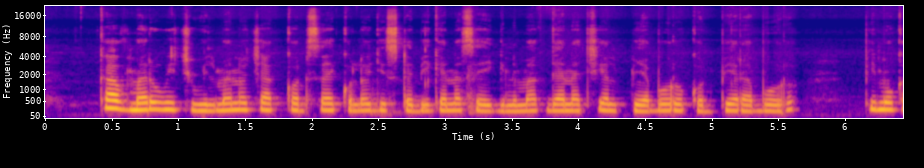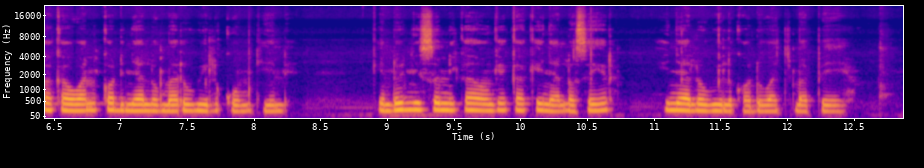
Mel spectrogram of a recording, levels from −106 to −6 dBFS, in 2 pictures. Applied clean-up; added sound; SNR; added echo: none; none; none; none.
